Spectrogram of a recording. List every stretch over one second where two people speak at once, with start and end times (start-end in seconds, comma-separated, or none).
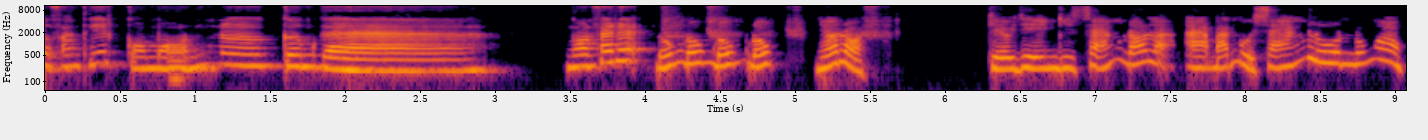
none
